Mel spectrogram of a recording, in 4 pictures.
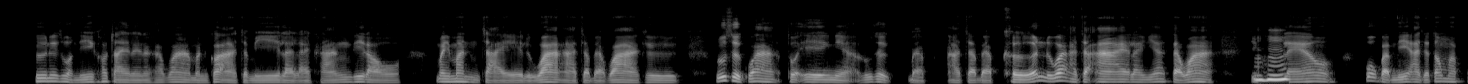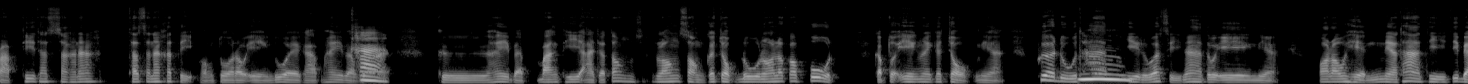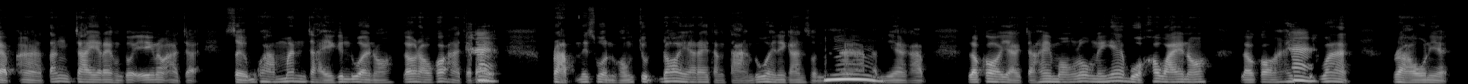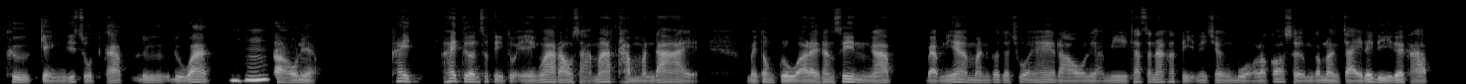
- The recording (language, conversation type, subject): Thai, advice, ฉันควรรับมือกับการคิดลบซ้ำ ๆ ที่ทำลายความมั่นใจในตัวเองอย่างไร?
- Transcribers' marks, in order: none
